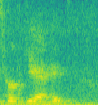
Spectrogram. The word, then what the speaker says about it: Türkiye: So yeah, that was our first, and this is a statue to Ataturk, who was the Turkish country, Türkiye, which is how they prefer it pronounced now.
